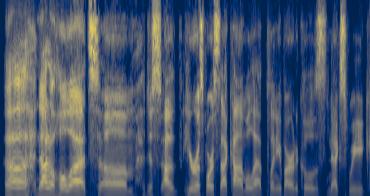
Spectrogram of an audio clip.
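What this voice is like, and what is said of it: Strained, unwell-sounding voice. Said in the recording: “hopefully my voice is a little better”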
